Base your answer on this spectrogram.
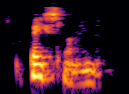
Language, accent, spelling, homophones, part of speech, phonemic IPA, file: English, Southern England, baseline, bassline, noun / verb, /ˈbeɪslaɪn/, LL-Q1860 (eng)-baseline.wav
- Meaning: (noun) 1. A line that is a base for measurement or for construction 2. A datum used as the basis for calculation or for comparison 3. A line used as the basis for the alignment of glyphs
